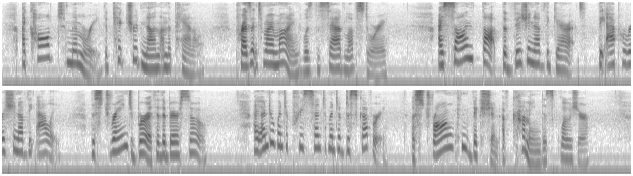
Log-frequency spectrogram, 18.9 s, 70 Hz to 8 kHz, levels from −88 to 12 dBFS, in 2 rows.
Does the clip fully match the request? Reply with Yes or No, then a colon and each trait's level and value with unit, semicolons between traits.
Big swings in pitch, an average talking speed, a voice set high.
Yes: wide, 7.2 semitones; average, 165 wpm; high, 240 Hz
